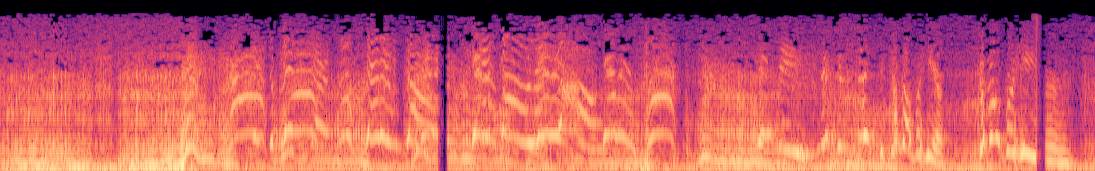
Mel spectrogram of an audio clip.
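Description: dog growling and barking

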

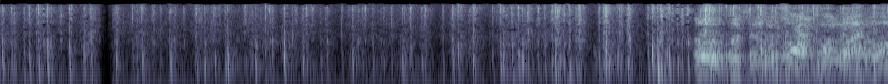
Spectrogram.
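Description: horse hooves clip-clopping away

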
